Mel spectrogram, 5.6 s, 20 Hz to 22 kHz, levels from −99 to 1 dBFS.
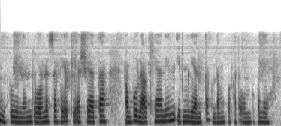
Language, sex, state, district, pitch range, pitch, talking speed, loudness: Mizo, female, Mizoram, Aizawl, 150-170 Hz, 160 Hz, 225 wpm, -19 LUFS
